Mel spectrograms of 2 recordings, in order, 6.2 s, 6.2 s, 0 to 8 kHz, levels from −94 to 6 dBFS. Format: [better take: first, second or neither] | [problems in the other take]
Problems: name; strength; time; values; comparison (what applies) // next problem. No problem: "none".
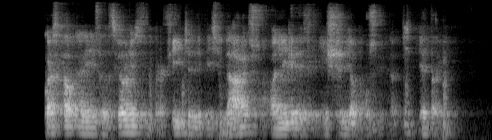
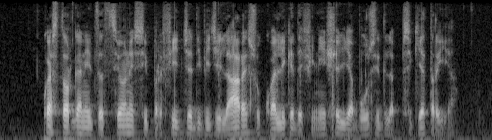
second | noise reduction (neural mask model DeepFilterNet 3)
